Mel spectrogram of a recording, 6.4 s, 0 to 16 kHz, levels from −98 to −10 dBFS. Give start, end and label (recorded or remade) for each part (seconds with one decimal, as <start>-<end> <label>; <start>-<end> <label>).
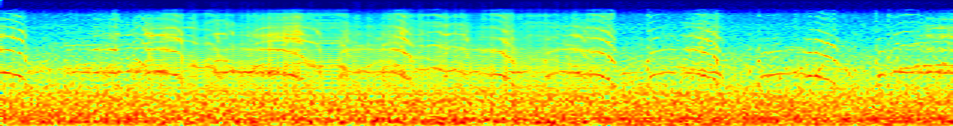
0.0-1.0 recorded; 1.0-4.0 remade; 4.0-6.4 recorded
